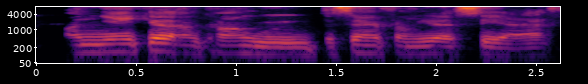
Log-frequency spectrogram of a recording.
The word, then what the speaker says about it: Onyeka Okongwu: How do you pronounce his name? Onyeka Okongwu. Onyeka Okongwu, the center from USC.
